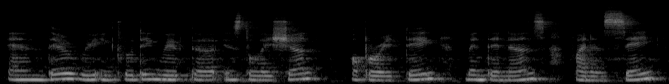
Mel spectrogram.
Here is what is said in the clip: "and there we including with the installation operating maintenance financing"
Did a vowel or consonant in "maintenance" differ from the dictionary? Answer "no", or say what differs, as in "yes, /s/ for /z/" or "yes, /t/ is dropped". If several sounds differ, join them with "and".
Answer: no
